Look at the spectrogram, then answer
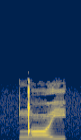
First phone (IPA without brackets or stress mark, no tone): ŋ͡ǃ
